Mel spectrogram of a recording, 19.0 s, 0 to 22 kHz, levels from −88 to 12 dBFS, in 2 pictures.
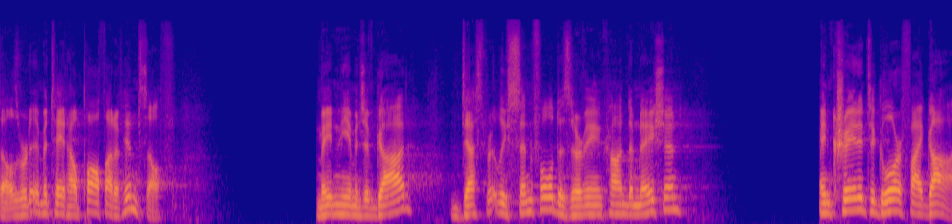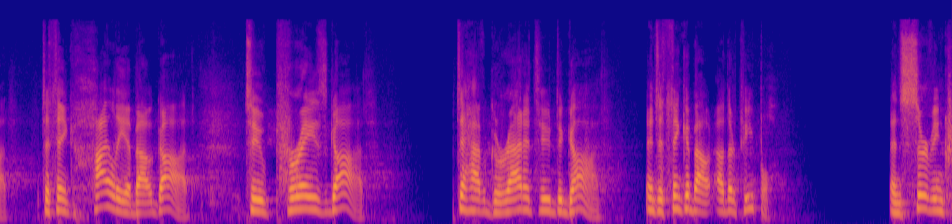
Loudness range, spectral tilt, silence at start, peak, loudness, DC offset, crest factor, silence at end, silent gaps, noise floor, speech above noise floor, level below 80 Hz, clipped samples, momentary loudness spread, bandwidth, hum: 4 LU; -5 dB/octave; 0 s; -2 dBFS; -20 LUFS; under 0.1%; 20 dB; 0 s; none; -83 dBFS; 64 dB; -58 dBFS; under 0.1%; 11 LU; 16 kHz; none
